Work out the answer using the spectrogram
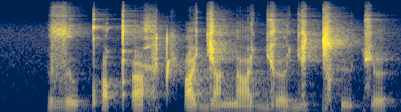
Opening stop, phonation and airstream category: ejective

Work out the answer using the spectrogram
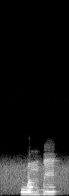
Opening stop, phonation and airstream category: implosive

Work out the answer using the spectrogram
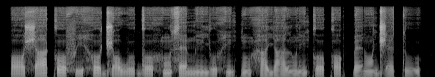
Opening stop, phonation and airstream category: plain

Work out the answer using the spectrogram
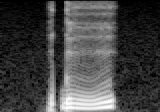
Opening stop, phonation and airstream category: implosive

